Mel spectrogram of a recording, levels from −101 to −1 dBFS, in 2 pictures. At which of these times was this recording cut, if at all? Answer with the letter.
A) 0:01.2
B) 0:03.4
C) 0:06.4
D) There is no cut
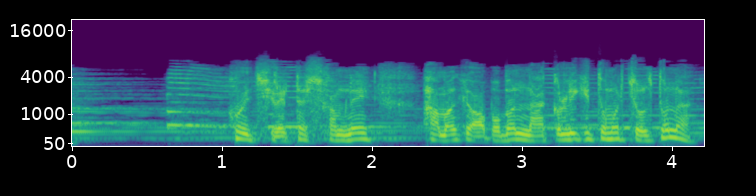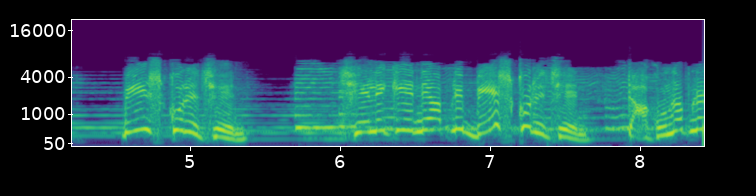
D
